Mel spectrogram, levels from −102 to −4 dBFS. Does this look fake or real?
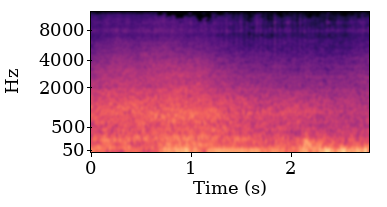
real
